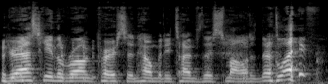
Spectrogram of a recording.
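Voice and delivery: loud words through laughter; real laughing. Real, not acted. Co-host teasing a friend about rarely smiling, laughing. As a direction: keep talking while cracking up. Cracking up, repeating friend's answer.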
